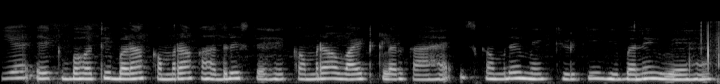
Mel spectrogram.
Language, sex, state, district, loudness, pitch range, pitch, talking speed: Hindi, female, Jharkhand, Garhwa, -19 LUFS, 245-270 Hz, 255 Hz, 185 wpm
